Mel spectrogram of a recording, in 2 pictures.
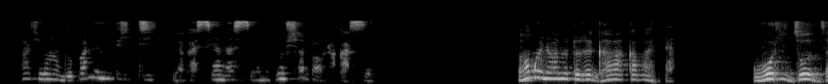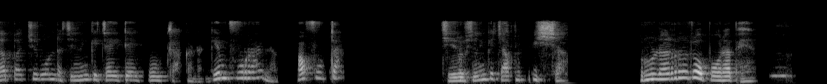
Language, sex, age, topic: Ndau, female, 25-35, health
